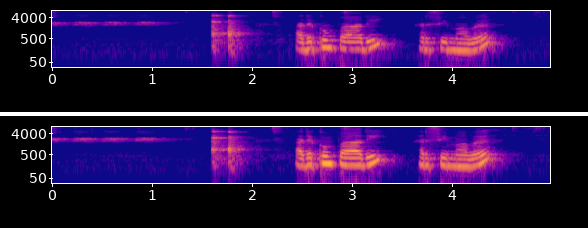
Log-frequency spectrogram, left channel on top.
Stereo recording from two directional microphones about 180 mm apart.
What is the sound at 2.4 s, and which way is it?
A woman's voice, 45° right (ahead or behind).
